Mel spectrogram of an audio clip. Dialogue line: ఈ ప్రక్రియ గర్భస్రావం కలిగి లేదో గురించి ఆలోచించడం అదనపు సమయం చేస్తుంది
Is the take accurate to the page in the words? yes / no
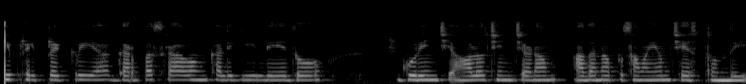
yes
